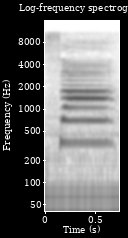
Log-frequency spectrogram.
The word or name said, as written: sa1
